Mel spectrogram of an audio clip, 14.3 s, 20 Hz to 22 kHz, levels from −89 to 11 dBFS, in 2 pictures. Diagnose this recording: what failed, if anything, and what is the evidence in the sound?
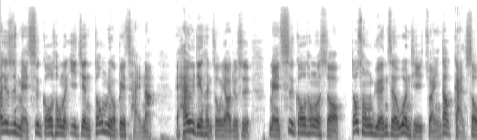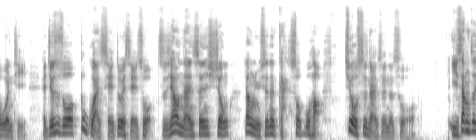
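The speech carries two DC steps, at 1.65 s and 7.23 s, each heard as a low thump while the talking carries on unchanged. The zero line jumps by about -35 dBFS, as when a converter recalibrates or an offset-carrying input is switched in, then drains away through a 20 Hz high-pass. On the waveform the baseline lurches and sags back; a spectrogram shows a brief vertical smear concentrated at the very lowest frequencies.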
